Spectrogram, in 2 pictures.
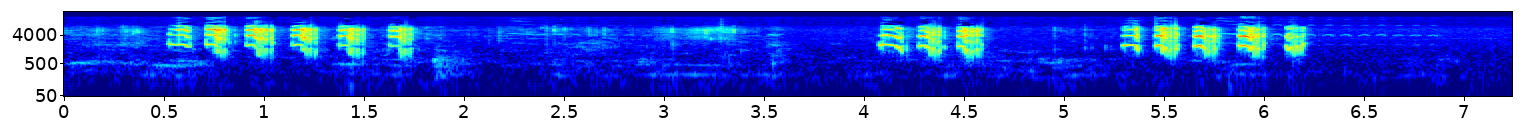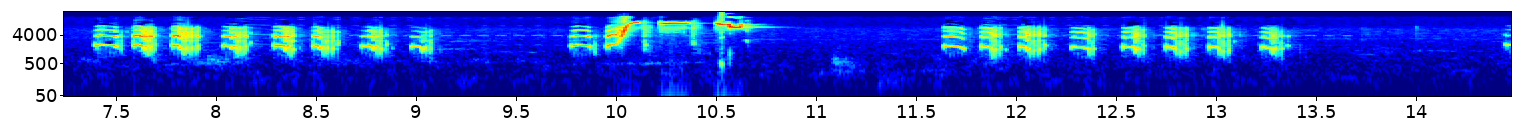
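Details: Squirrel calling in quick bursts of four to eight sharp, harmonic chucks, each burst lasting about a second with short silences between, plus one brief thin high squeal near the end; no other sounds.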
